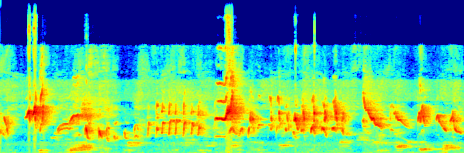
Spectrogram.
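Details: Pleci buxtomi white-eye song for luring a bird into singing: loud high trilling runs and sharp chirps in a short, lively burst, with a few softer lower notes between phrases.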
